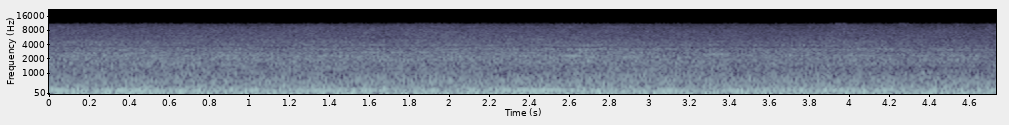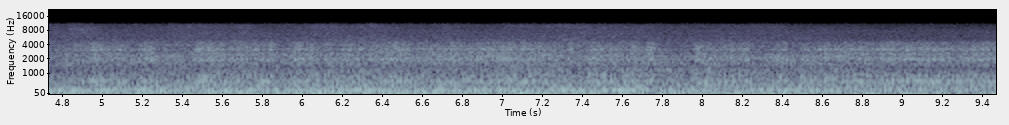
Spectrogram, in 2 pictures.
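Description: Empty coal train's hopper cars rolling past, a steady rumble with scattered clicks of wheels over rail joints about halfway through, heard from inside a vehicle.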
